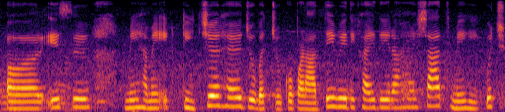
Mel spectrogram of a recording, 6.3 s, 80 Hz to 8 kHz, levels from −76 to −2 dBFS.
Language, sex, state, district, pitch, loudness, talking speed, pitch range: Hindi, female, Maharashtra, Gondia, 205 Hz, -16 LUFS, 200 wpm, 180-220 Hz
